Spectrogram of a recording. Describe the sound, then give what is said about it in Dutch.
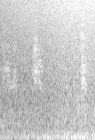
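Alarm calls of geese reacting to people standing too close in a field as they begin building their nests. A few short, nasal, honking calls sound faintly over a low, steady rumble. “Gouden ganzen. Die zijn een beetje aan het alarmeren omdat wij voor hun gevoel te dichtbij staan.”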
